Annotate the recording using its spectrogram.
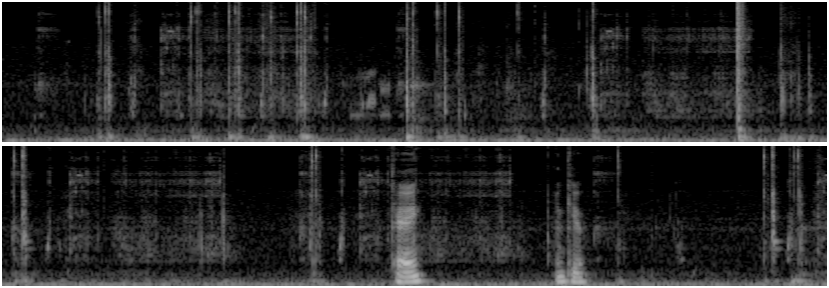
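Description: Short electronic blips sound now and then.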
